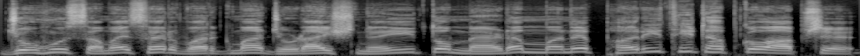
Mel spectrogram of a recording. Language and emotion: Gujarati, fearful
